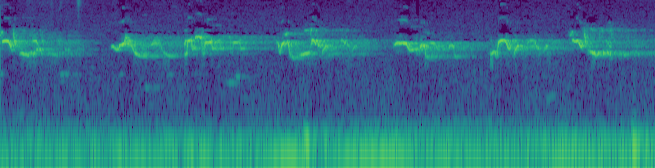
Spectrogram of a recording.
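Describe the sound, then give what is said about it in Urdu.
Small birds chirp in quick, bright twittering phrases that repeat many times in a steady rhythm over a low background rumble. “Twitter نے اپنے official account سے ایک audio tweet بھی کی ہے جس میں چڑیوں کے چہچہانے کی آوازیں ہیں۔”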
